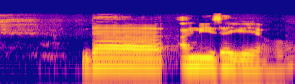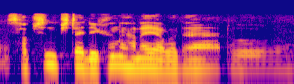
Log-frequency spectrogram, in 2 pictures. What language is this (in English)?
Bodo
